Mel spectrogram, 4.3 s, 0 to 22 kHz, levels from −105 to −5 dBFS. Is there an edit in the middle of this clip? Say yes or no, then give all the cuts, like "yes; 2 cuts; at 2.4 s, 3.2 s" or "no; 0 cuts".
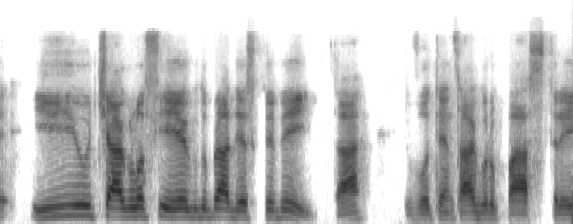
yes; 1 cut; at 3.0 s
